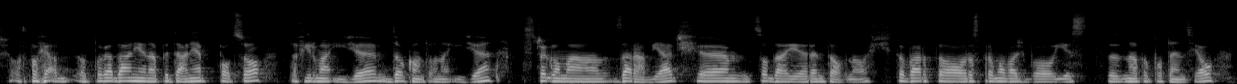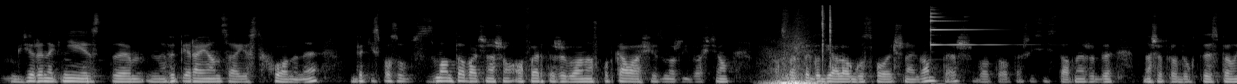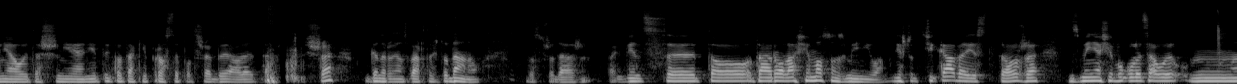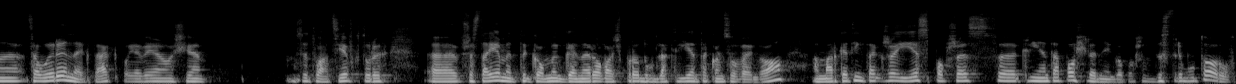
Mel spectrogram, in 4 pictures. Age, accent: 40-59, native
